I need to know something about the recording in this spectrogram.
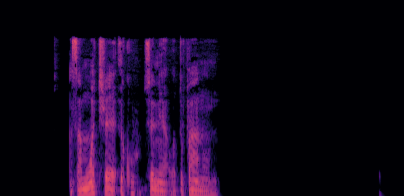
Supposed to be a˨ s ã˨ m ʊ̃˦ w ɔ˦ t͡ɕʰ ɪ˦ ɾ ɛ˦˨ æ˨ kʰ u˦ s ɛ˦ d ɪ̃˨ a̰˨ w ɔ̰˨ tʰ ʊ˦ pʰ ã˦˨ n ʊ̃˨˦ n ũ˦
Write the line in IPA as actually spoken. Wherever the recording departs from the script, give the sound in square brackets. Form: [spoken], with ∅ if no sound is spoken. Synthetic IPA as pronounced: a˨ s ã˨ m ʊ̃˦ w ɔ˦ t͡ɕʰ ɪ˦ ɾ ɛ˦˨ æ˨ kʰ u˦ s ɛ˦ [n] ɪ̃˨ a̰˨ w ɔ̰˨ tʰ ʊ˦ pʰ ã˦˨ n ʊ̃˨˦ n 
